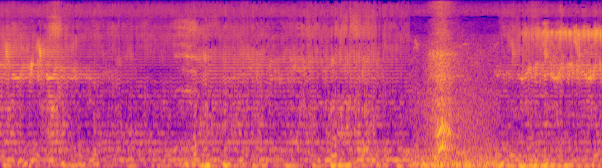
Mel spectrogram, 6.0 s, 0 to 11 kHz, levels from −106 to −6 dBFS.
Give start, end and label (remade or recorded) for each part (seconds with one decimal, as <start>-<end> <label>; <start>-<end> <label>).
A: 0.0-4.1 remade; 4.1-5.0 recorded; 5.0-6.0 remade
